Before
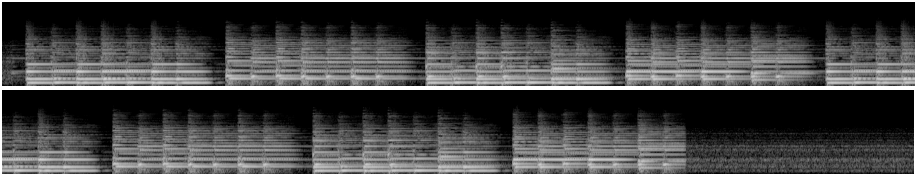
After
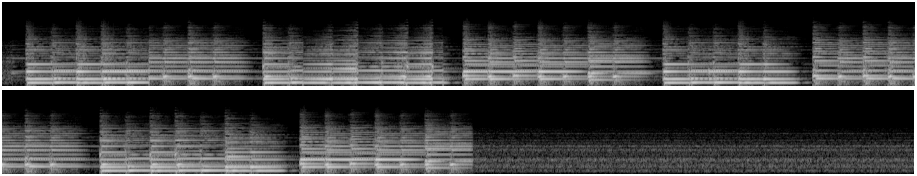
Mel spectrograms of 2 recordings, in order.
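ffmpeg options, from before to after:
-filter_complex "[0:a]asplit=5[a][b][c][d][e];[a]atrim=end=1.472[f];[b]atrim=start=3.098:end=4.642[g];[c]atrim=start=4.638:end=6.042,asetpts=PTS-STARTPTS,areverse[h];[d]atrim=start=6.038:end=8.702[i];[e]atrim=start=9.198[j];[f][g]acrossfade=d=0.004:c1=hsin:c2=hsin[k];[k][h]acrossfade=d=0.004:c1=hsin:c2=hsin[l];[l][i]acrossfade=d=0.004:c1=hsin:c2=hsin[m];[m][j]acrossfade=d=0.004:c1=hsin:c2=hsin"

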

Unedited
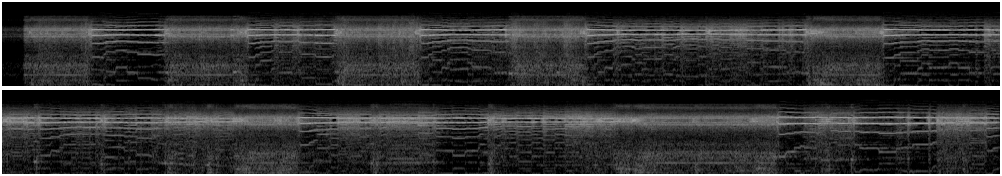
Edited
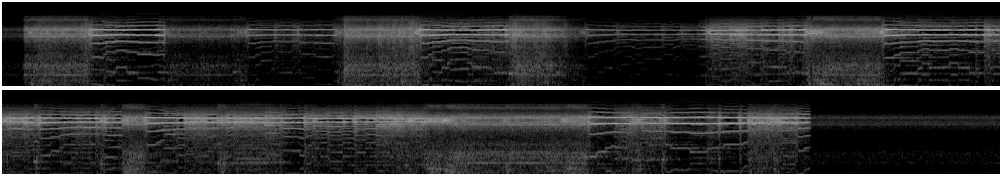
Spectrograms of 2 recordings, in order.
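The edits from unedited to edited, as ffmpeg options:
-filter_complex "[0:a]asplit=7[a][b][c][d][e][f][g];[a]atrim=end=1.632[h];[b]atrim=start=1.628:end=3.422,asetpts=PTS-STARTPTS,volume=-9.5dB[i];[c]atrim=start=3.418:end=5.67,asetpts=PTS-STARTPTS,afade=t=out:st=2.052:d=0.2:silence=0.199526[j];[d]atrim=start=5.67:end=6.95,asetpts=PTS-STARTPTS,volume=-14dB[k];[e]atrim=start=6.95:end=11.182,asetpts=PTS-STARTPTS,afade=t=in:d=0.2:silence=0.199526[l];[f]atrim=start=12.708:end=14.532[m];[g]atrim=start=14.888[n];[h][i]acrossfade=d=0.004:c1=hsin:c2=hsin[o];[j][k][l]concat=n=3:v=0:a=1[p];[o][p]acrossfade=d=0.004:c1=hsin:c2=hsin[q];[q][m]acrossfade=d=0.004:c1=hsin:c2=hsin[r];[r][n]acrossfade=d=0.004:c1=hsin:c2=hsin"

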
